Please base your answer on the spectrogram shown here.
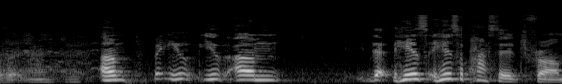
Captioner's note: audience laughing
